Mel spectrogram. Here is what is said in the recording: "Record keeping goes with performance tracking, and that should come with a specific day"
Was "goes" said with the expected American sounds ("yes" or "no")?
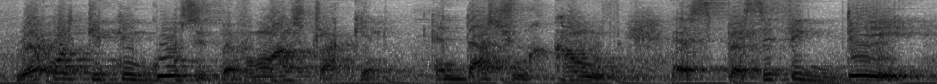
no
